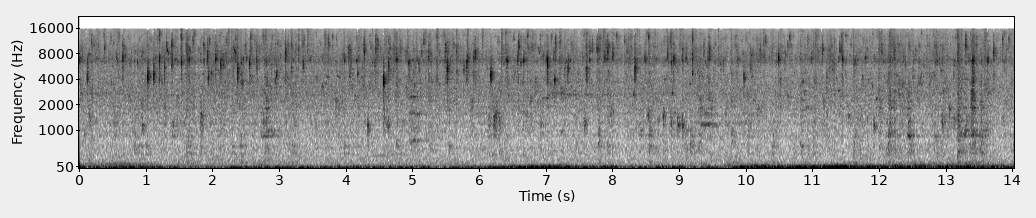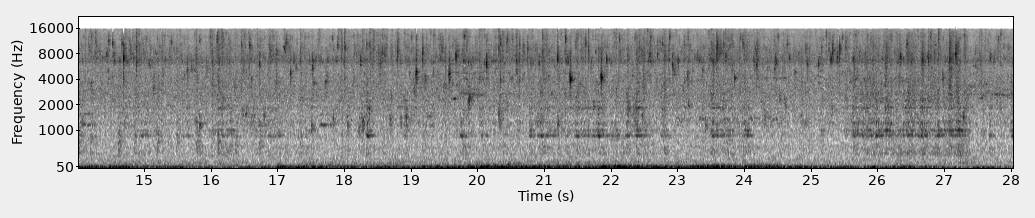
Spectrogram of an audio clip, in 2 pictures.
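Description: Rain falling steadily during a summer thunderstorm, with many close drips ticking. A deep low rumble swells about ten seconds in and again near twenty seconds.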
